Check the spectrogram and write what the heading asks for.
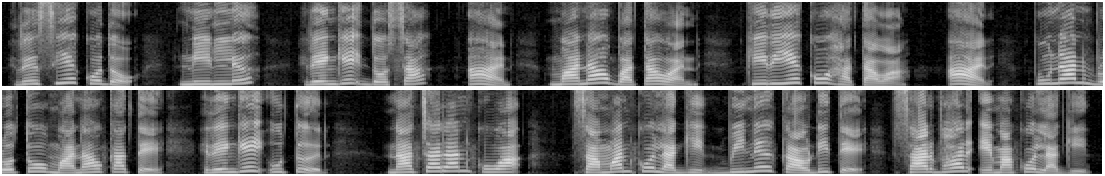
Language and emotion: Santali, neutral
